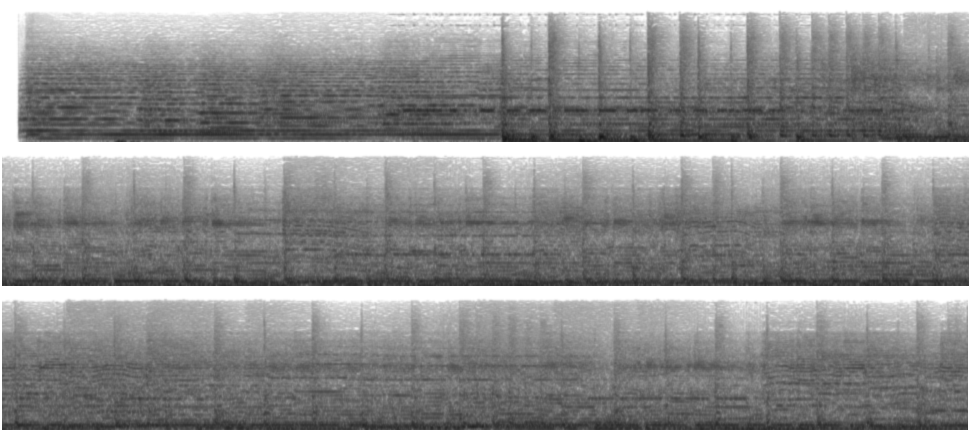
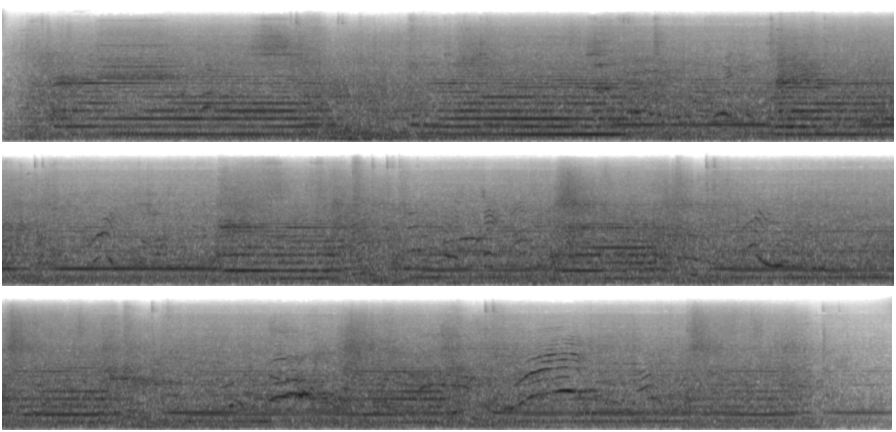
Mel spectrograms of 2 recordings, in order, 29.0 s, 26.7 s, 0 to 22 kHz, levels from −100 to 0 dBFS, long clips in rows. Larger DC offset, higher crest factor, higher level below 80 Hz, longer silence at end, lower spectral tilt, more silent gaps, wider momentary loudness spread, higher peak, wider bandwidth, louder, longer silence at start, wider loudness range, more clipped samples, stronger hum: neither; about the same, 16 dB vs 16 dB; first, -22 dBFS vs -50 dBFS; about the same, 0 s vs 0 s; first, -6 dB/octave vs -4 dB/octave; neither; about the same, 4 LU vs 6 LU; about the same, 0 dBFS vs -2 dBFS; about the same, 16 kHz vs 15.5 kHz; about the same, -17 LUFS vs -18 LUFS; first, 0.15 s vs 0 s; about the same, 3 LU vs 2 LU; neither; neither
